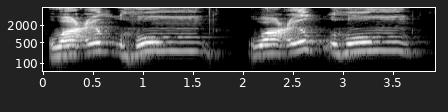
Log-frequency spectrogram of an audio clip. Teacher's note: عین کو ضاد کے سامنے لائیں گے، ضاد کو موٹا ادا کریں گے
